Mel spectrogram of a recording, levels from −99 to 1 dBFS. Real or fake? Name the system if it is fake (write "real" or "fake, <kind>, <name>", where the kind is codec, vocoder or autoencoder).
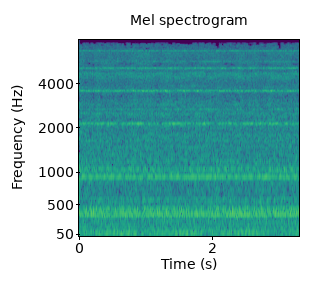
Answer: real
